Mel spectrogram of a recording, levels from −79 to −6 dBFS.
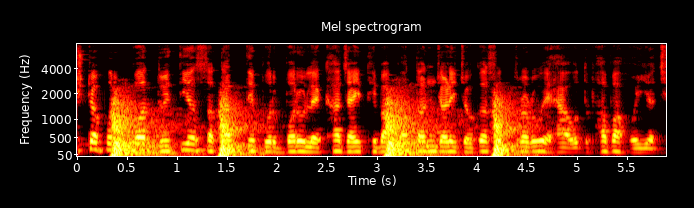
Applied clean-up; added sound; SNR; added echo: classical method WPE with log-MMSE.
